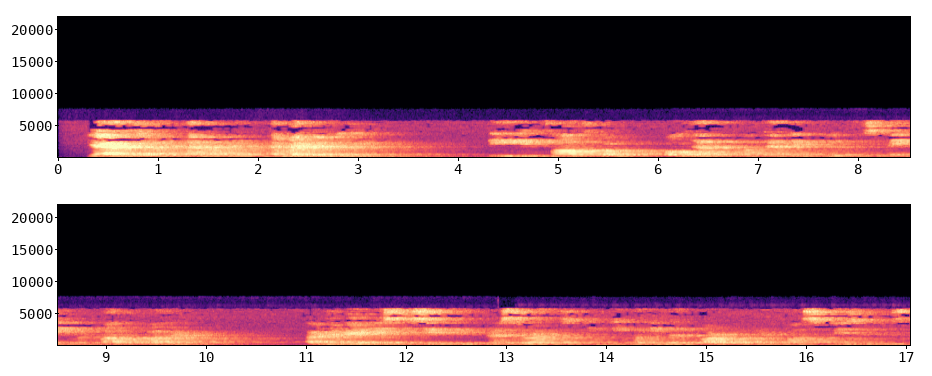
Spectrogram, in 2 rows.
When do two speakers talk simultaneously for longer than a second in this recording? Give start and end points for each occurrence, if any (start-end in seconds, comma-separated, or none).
none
